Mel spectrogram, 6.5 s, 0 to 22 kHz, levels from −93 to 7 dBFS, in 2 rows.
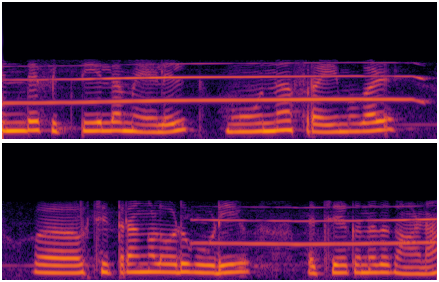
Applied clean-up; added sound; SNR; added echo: none; Wind instrument, woodwind instrument; 8 dB; none.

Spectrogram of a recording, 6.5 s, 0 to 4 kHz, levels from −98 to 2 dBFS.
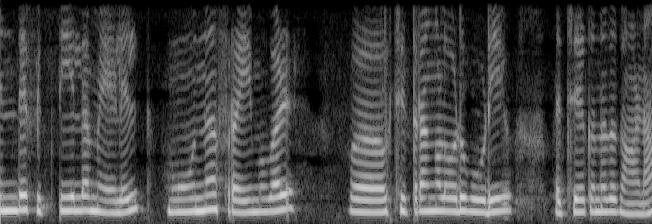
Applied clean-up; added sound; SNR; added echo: neural mask model Resemble Enhance denoiser.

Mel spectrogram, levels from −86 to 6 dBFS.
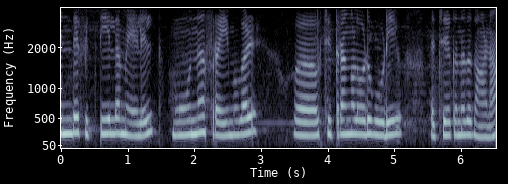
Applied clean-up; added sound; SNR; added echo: none; none; none; none.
